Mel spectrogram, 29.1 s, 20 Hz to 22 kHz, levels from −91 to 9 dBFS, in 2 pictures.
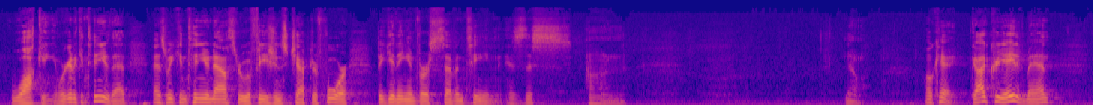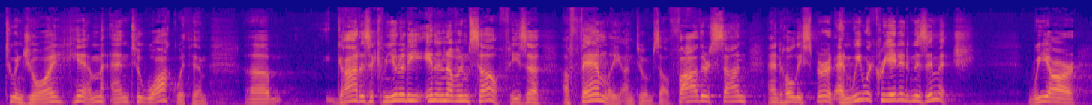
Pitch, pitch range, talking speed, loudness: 145 Hz, 115-175 Hz, 130 wpm, -26 LUFS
